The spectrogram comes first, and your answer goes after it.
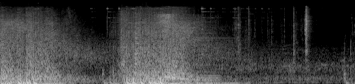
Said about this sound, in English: Here are a few examples of ways that I've used the double shot in mid-combat to get some kills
